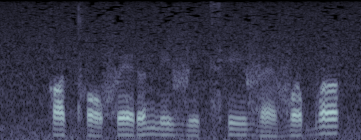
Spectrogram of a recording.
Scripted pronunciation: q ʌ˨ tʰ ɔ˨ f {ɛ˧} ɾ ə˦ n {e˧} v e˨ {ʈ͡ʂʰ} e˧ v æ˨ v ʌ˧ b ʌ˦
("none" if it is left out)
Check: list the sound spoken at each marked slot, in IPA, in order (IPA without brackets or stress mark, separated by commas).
ɛ˧, e˧, t͡sʰ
